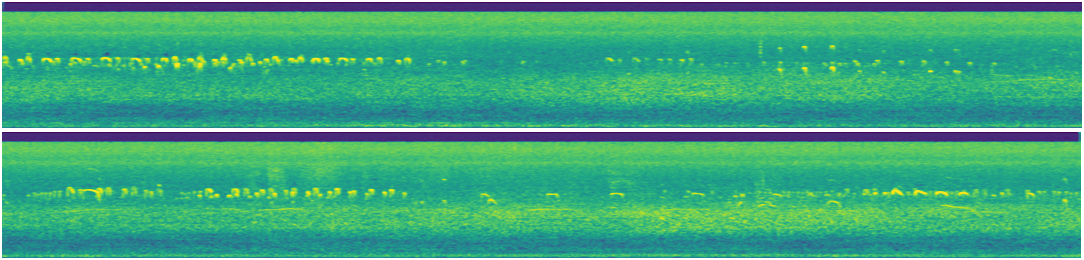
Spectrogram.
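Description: A flock of shorebirds and gulls calling, with rapid high chattering notes in bursts of a few seconds and scattered lower calls, over a steady low hum.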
